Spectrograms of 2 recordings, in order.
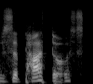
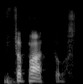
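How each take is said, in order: First: The first sound is a plain s sound. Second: The first sound is a th sound. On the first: This is how it is said in Latin America. "So instead of zapatos" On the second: This is how it is said in Spain. "it would be zapatos. ... put a th sound"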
